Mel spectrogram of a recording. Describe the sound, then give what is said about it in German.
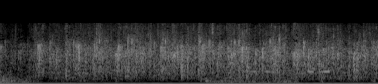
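A room full of people claps steadily for a few seconds after an answer calling Christians salt in the soup, a dense, even patter of many hands at moderate volume with no voices standing out. “Salz in der Suppe, yo, Applaus.”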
